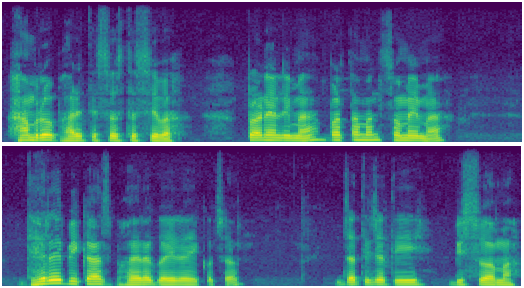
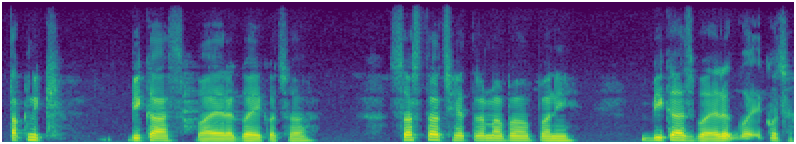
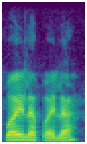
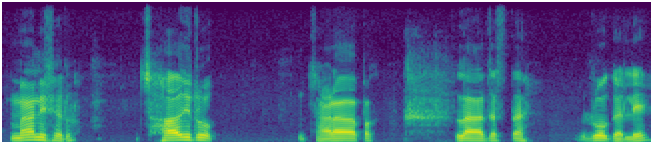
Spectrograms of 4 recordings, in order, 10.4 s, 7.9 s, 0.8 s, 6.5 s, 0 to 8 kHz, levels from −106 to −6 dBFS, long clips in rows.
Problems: background sounds at intervals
